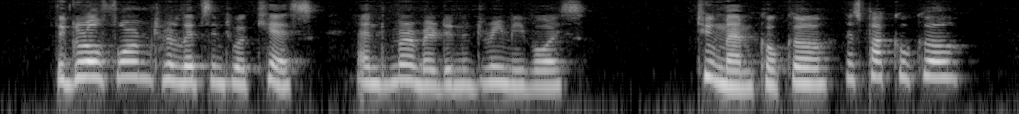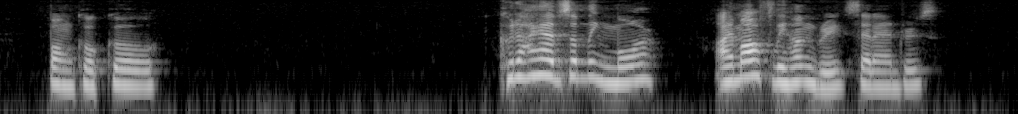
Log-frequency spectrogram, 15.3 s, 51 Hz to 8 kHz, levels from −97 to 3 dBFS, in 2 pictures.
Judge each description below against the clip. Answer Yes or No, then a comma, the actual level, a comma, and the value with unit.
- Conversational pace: No, slow, 130 wpm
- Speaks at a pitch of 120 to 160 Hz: No, high, 210 Hz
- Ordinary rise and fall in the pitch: No, wide, 5.7 semitones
